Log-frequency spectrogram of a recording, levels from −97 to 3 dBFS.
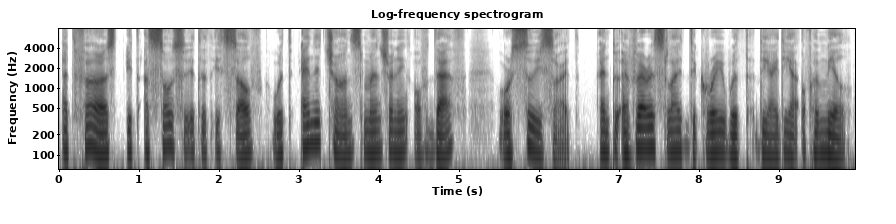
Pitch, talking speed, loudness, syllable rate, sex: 110 Hz, 150 wpm, -22 LUFS, 4.5 syllables/s, male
